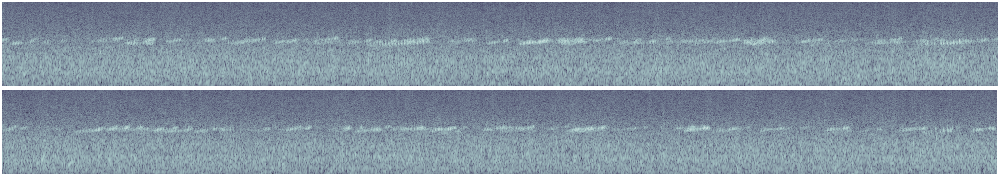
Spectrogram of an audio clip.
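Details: A forest river rushes steadily while many frogs keep up a continuous high, pulsing trill. The chorus swells and thins in short bursts from start to finish.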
